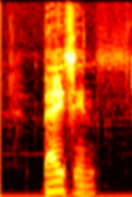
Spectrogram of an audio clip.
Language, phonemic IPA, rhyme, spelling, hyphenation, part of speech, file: Dutch, /ˈbɛi̯zɪn/, -ɛi̯zɪn, bijzin, bij‧zin, noun, Nl-bijzin.ogg
- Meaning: subordinate clause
